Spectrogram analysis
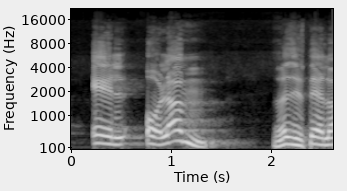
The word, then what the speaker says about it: El Olam: Y hay un nombre de Dios que se pronuncia el Olam.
